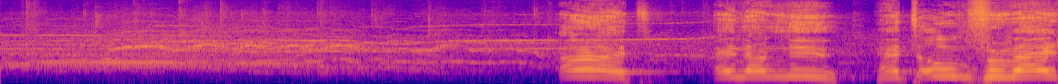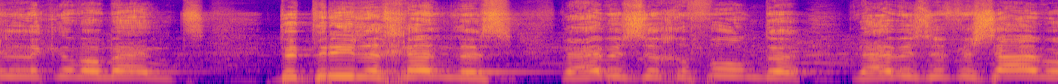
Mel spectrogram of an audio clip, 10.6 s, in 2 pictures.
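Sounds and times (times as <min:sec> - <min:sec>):
festival crowd cheering and applauding for a DJ at an outdoor metal event: 0:00.0 - 0:10.5
speech: 0:02.8 - 0:10.5.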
